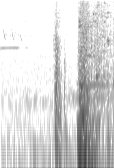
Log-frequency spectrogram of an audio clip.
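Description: Two quick breaking crashes of antique pots in the video game Bygone Dreams. A short crack is followed immediately by a louder, fuller shatter that rings on briefly.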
